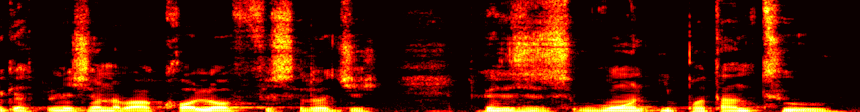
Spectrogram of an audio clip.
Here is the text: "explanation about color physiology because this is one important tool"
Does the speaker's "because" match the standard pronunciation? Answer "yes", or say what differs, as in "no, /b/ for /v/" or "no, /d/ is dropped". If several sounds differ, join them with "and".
no, /s/ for /z/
